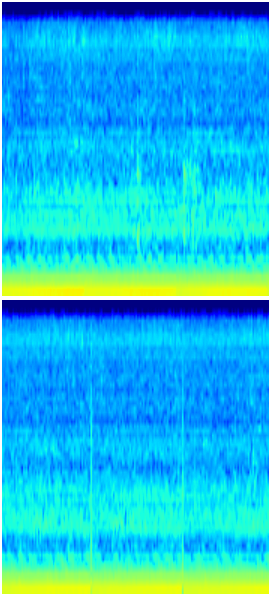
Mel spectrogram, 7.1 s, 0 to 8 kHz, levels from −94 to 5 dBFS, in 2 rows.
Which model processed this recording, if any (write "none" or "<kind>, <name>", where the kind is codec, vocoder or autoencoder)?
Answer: none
